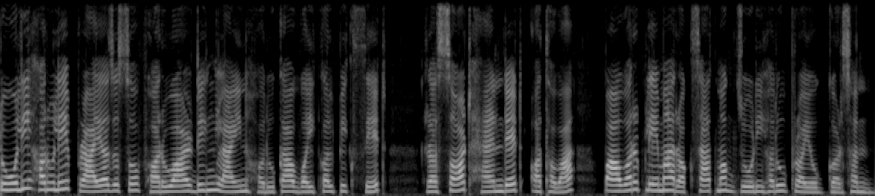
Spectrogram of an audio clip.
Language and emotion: Nepali, neutral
